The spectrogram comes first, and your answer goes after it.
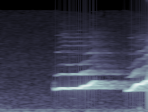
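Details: A chimpanzee lets out a long, steady hooting cry that swells upward in pitch, dips, then rises again, cut off abruptly.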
